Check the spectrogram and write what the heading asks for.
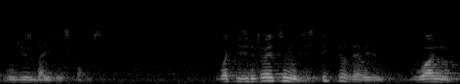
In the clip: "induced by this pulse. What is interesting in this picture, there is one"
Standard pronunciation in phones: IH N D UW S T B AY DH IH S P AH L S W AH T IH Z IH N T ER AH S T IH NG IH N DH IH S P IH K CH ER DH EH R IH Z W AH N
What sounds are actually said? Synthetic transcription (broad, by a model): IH N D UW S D B AY DH IH S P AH S W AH T IH Z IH N T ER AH S T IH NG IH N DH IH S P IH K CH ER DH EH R IH Z W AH N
